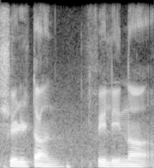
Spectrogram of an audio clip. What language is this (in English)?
Konkani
